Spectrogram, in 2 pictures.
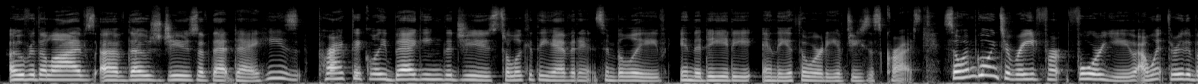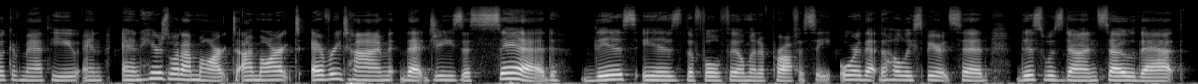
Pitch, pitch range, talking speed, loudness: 200 Hz, 185-220 Hz, 190 wpm, -17 LUFS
